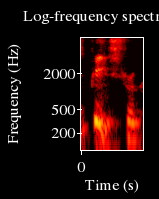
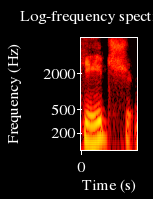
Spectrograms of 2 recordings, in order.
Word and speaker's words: Pietsch: Uh, Carey Pietsch, uh, and am I saying that right? It's Pietsch, correct? – Pietsch, right? Uh huh.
